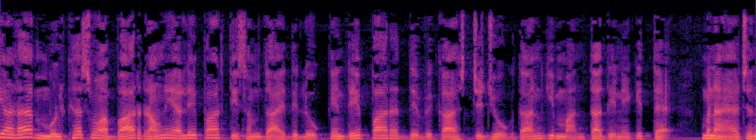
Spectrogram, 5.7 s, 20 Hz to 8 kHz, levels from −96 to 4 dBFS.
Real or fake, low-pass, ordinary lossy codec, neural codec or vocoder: real; 7.2 kHz; none; none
